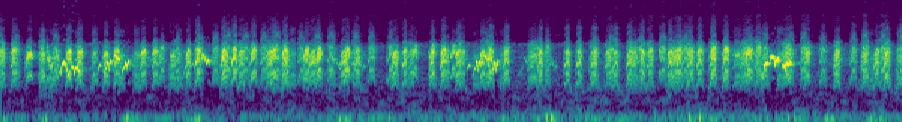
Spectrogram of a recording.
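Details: A noisy Sooty-headed Bulbul lure for trapping: unbroken fast buzzy chatter with short warbled whistles scattered through and a clear twisting note late on.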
